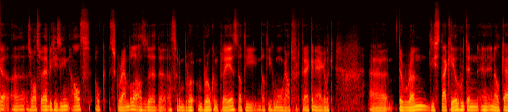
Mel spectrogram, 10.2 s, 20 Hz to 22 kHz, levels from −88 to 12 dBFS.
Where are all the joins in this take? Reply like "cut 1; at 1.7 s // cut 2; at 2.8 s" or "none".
none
